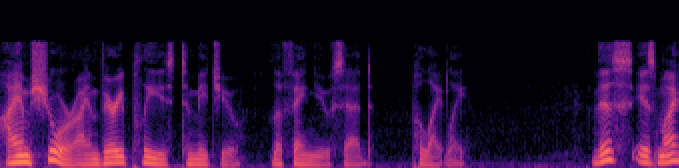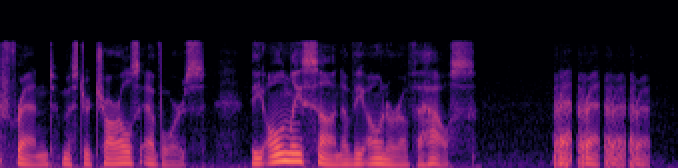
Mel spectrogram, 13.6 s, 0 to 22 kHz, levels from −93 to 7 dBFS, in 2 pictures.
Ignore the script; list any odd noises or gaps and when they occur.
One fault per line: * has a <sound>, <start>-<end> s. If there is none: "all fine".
* has a laugh, 12.3-13.3 s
